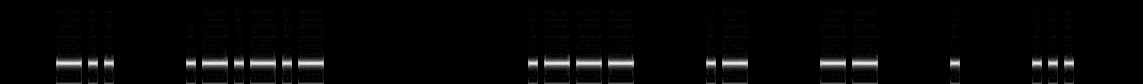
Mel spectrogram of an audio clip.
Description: Morse code, heard as a keyed tone, about 15 wpm, spaced as for 8 wpm, 1000 Hz. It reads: D. JAMES
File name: qotdfiles / 8wpm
